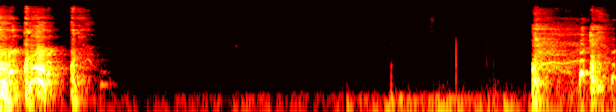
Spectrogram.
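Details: Cough: two short bursts of harsh coughing, one pair at the start and another pair after a quiet pause.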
